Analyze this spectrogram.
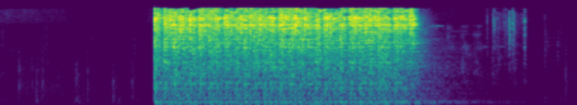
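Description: Gunfire rattles in a loud rapid burst.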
